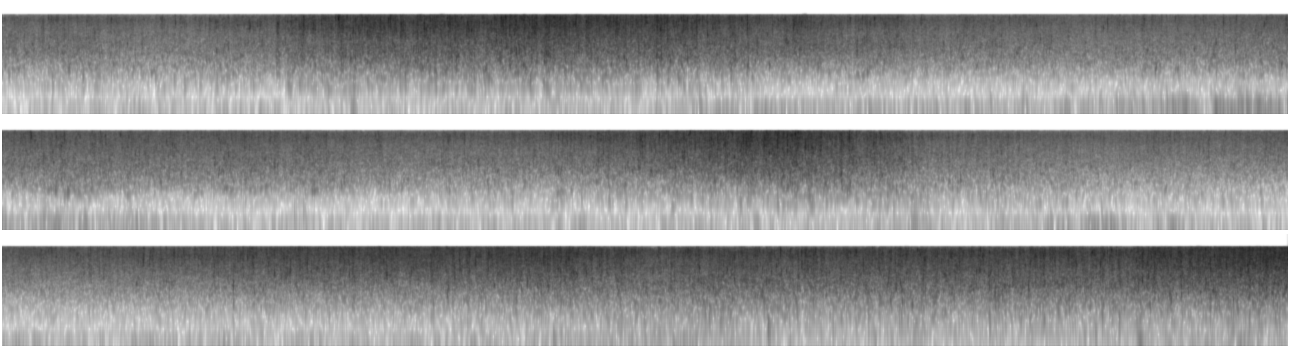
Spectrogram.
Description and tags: Recorded in Bangkok, Chiang Mai, KaPhangan, Thathon, Mae Salong ... with a microphone on minidisc
machines, street, temples, thailand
